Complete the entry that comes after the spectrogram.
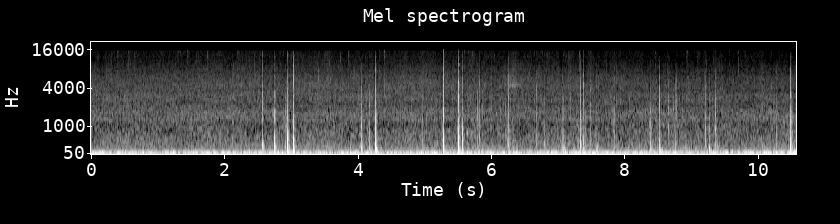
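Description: Rain in a forest: a steady soft hiss with scattered, irregular sharp drops landing close by, over a low steady rumble.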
